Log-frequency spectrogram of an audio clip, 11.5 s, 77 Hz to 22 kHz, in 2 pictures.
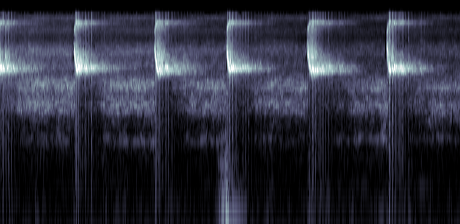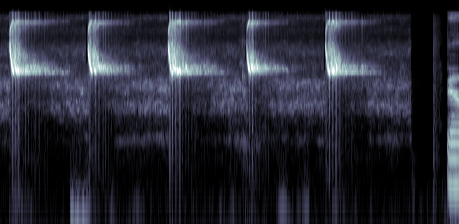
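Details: Big brown bat echolocation calls recorded in the wild at night, around 30 kHz, slowed down and heard as steep downward chirps about once a second.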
